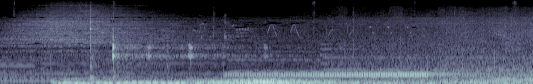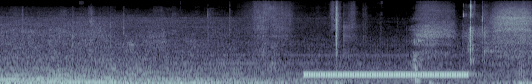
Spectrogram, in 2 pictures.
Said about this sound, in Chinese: 怎么蝴蝶电话一直打不通啊？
